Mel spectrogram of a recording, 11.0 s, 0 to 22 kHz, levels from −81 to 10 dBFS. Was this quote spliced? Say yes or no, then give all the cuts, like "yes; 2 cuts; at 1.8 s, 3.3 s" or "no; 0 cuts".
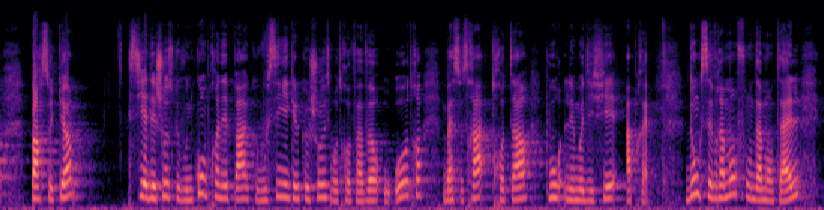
yes; 1 cut; at 4.4 s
